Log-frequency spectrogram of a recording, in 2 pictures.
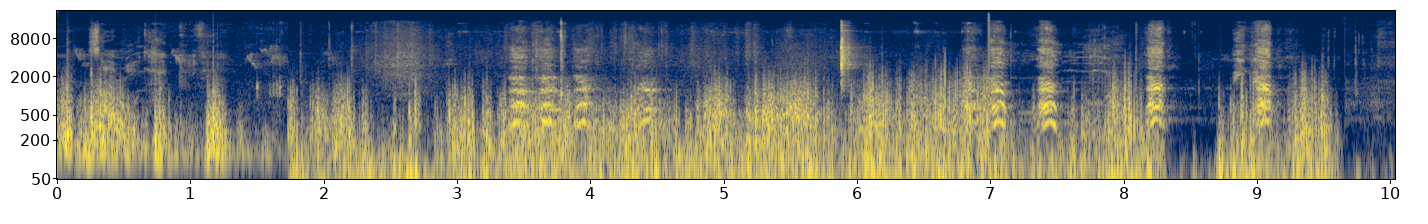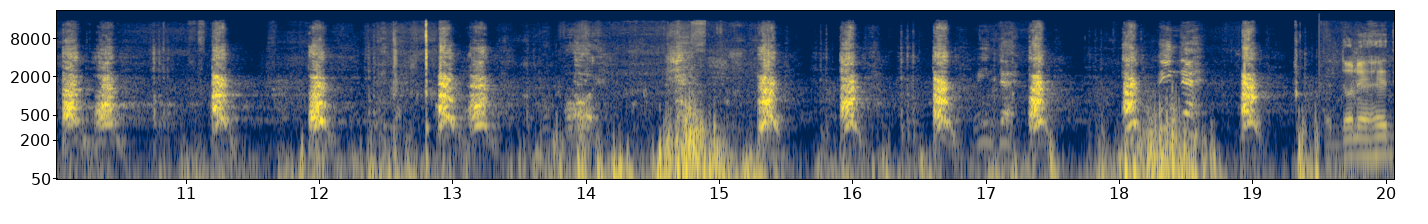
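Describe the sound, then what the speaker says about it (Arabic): Max, a guard dog, barks loudly and close by in rapid, repeated bursts. The barking is continuous at first, then breaks into spaced individual barks with short pauses between them. "هنعمل ديمو خفيف كده، حاجه خفيفه مع الكلب ماكس بتاعه، ان ازاي الكلب يبقى كلب حراسه"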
